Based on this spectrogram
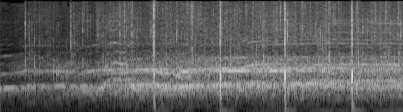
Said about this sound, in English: Now I want you to do this. I want you to clap, and I want you to, not for the preacher, clap and cheer for those that are going to get saved into the future.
